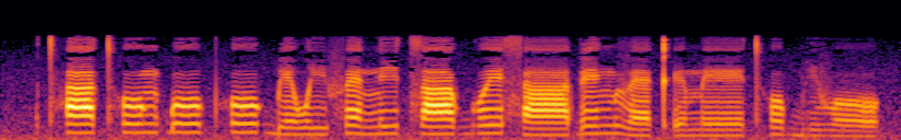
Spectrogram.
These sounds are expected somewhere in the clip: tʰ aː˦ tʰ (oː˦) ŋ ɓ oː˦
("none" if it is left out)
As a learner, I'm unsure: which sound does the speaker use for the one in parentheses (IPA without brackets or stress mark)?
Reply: oː˦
